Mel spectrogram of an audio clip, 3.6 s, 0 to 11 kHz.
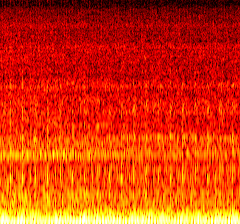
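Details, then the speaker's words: Ford BA Fairmont V8 after timing chain replacement, warm idle: dull, fairly regular knock, two or three a second, not from the timing cover but further back near the center; owner suspects a worn piston pin. "I don't know if you can hear it, but I can hear a knock. It's not coming from the timing. It's coming from back here."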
